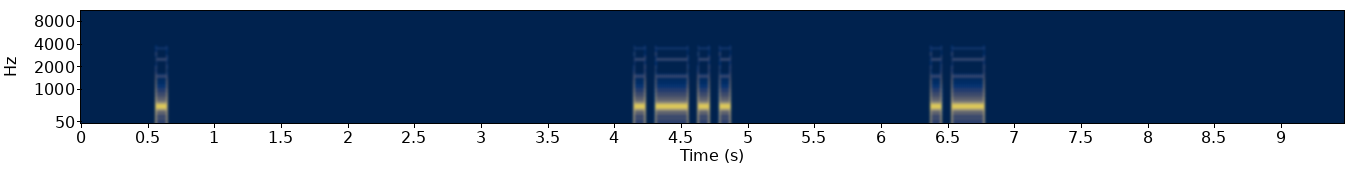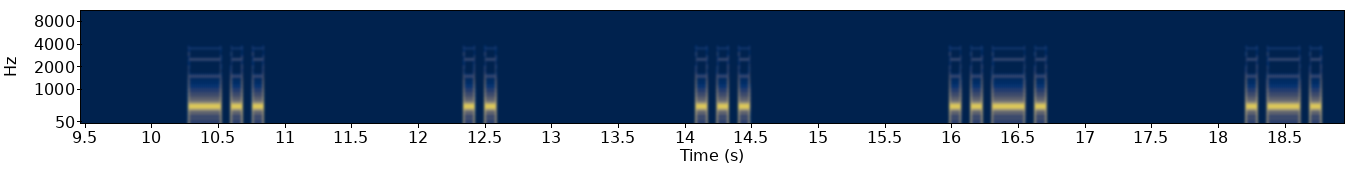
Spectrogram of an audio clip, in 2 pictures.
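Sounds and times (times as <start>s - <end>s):
morse code beeps: 4.2s - 4.9s, 6.4s - 6.8s, 10.3s - 10.9s, 12.4s - 12.6s, 14.2s - 14.5s, 16.0s - 16.8s, 18.2s - 18.8s.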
